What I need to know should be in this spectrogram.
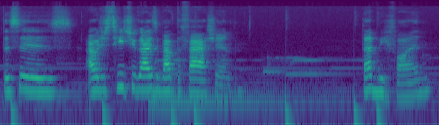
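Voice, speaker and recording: A young adult woman chats on a live stream in a rambling, hesitant way, often trailing off mid-thought. Her mid-range voice is unhurried, with guitar music playing in the background.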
